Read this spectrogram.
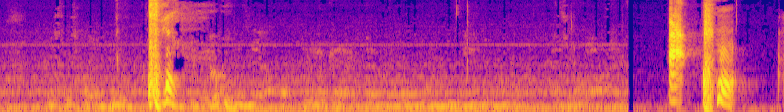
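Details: Small, sharp sneezes from an infant, one single then a quick double, with an adult's voice in the background; ordinary infant sneezing.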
